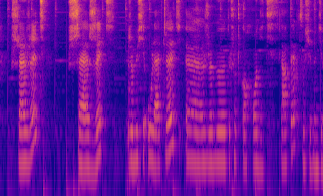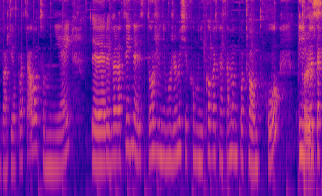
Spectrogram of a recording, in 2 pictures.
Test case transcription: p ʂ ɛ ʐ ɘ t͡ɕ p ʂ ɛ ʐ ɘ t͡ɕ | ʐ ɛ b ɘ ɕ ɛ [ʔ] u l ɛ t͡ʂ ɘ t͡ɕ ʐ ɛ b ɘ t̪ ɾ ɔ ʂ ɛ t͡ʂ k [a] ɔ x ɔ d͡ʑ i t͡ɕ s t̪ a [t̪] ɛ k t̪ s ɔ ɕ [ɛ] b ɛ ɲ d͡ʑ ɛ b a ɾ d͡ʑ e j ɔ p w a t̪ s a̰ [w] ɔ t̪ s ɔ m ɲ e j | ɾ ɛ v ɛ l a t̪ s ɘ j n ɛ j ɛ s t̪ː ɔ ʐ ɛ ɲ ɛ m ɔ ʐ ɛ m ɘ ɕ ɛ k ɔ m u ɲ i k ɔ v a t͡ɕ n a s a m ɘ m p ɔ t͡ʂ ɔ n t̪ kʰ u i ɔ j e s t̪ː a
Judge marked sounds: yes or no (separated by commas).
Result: yes, no, yes, yes, yes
